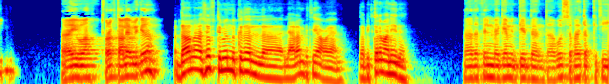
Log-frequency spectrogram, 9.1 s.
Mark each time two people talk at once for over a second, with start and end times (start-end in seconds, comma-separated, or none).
none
